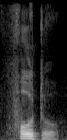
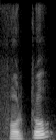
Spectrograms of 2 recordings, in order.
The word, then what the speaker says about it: photo: So, let us for instance look at this word photo or photograph. It has stress on the first syllable, pho. Okay. Whether you say photo or you say photograph, it is stressed on the first syllable.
